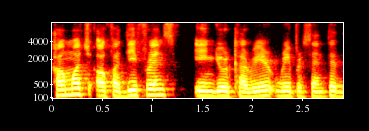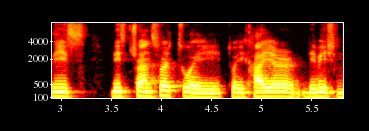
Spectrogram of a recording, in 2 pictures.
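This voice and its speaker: A man's medium-pitched voice with a Spanish accent, a dark, mellow tone, fairly even intonation and a moderate pace against a quiet background. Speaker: football podcast host. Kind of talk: interview. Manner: halting.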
